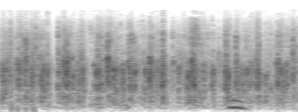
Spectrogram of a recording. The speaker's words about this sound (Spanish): Un aplauso, por favor.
